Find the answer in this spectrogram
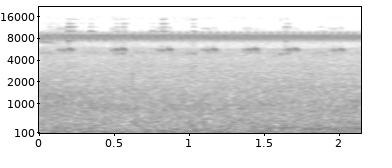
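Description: Chorus of crickets singing outdoors in late summer: a steady, unbroken high-pitched trill.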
